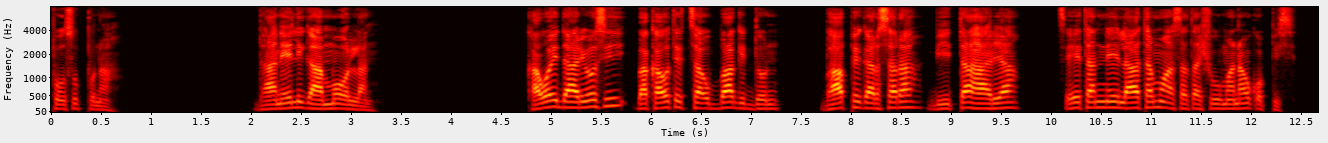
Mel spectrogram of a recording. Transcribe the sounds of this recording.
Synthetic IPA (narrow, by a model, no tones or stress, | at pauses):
pːɛʊsʊpːʊna̰ | d̪aːneːlɪɡaːmːɔːlːɐ̰n | kɐwɔjd̪aːɾɪjo̞ːs̬ɪbɐkɐwɔt̪ɛt͡sːaʊbːaːɡɪd̪ːɔn | baːpːɛɡɐɾsɐɾɐbiːt̪ːaːhaːɾɪjaː | t͡sʼe̞ːt̪ɐnːɛlaːt̪ɐmɔɐsɐt̪ɐʃuːmɐnɐwkʼɔpːɪs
